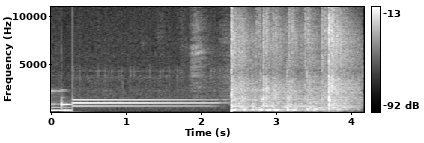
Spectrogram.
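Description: Vibraphone notes ending in a struck chord left to ring and fade for about two seconds. Then the whole percussion ensemble comes in suddenly and loudly, with mallet notes over sharp drum strikes.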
